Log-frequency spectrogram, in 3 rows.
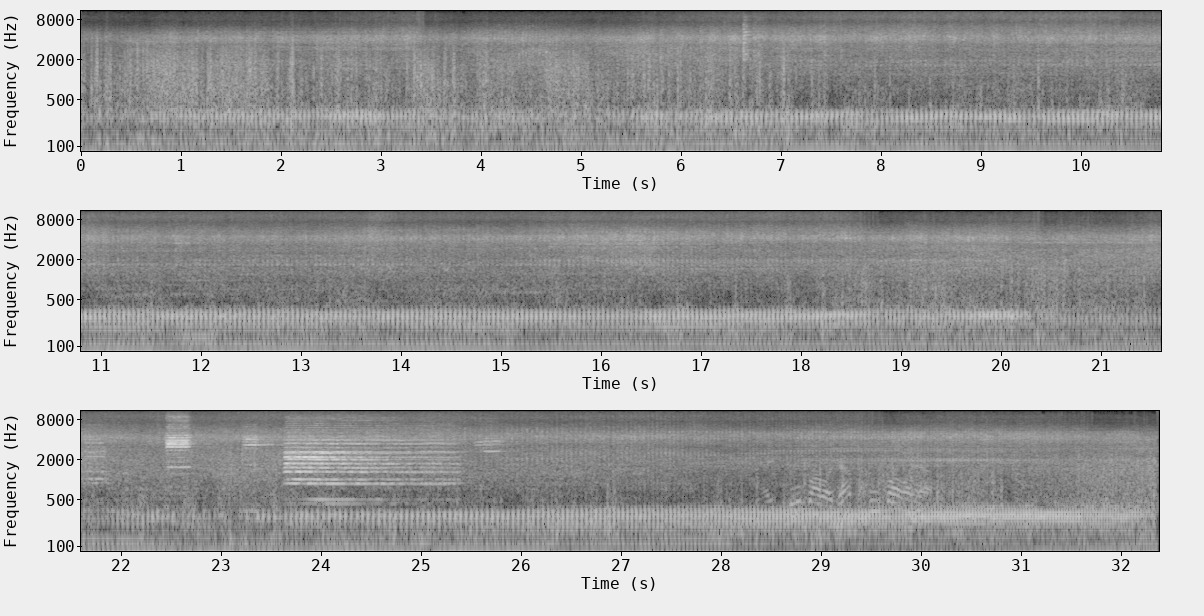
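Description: Motorcycle engine running steadily under way, heard from the rider's position. About 24 seconds in, a vehicle horn sounds for about a second and a half.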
